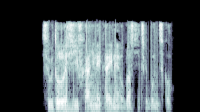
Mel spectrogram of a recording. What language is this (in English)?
Czech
